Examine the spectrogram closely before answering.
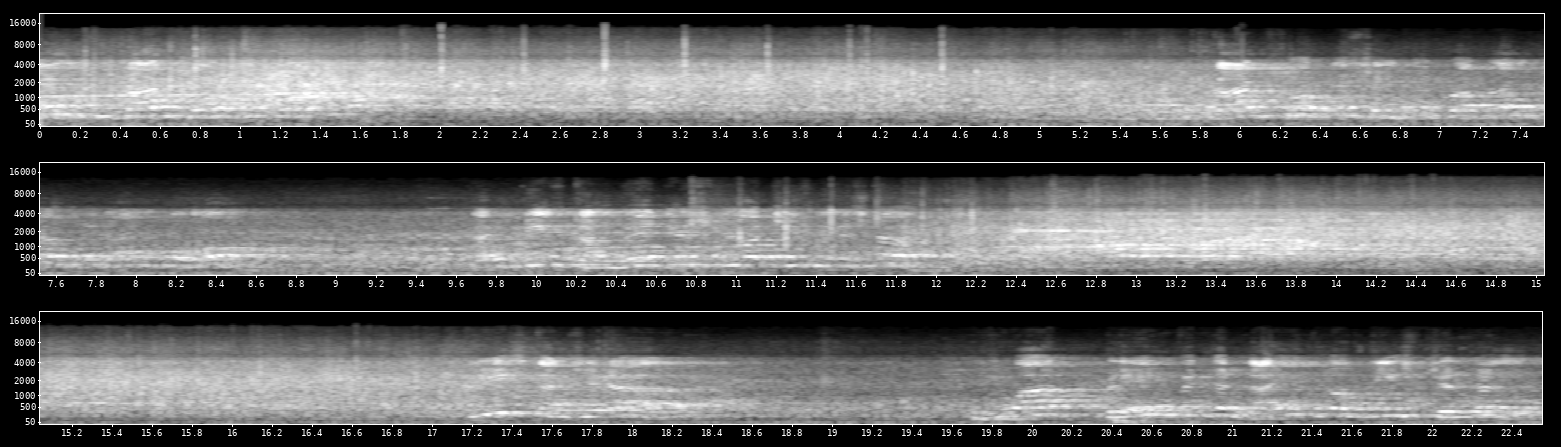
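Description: An elderly man speaks forcefully into a microphone.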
